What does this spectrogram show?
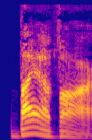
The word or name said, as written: biovar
